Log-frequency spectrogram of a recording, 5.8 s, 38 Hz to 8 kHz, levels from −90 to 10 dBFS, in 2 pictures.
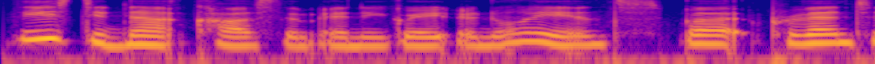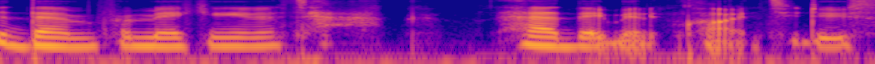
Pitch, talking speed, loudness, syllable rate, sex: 200 Hz, 225 wpm, -18 LUFS, 5.9 syllables/s, female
